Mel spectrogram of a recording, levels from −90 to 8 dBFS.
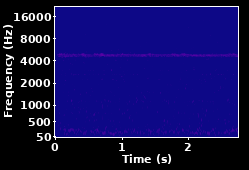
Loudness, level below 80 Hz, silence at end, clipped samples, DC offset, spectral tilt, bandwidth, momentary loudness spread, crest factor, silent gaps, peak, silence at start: -69 LUFS; under -90 dBFS; 0 s; under 0.1%; under 0.1%; -0.5 dB/octave; 16.5 kHz; 1 LU; 14 dB; none; -58 dBFS; 0 s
